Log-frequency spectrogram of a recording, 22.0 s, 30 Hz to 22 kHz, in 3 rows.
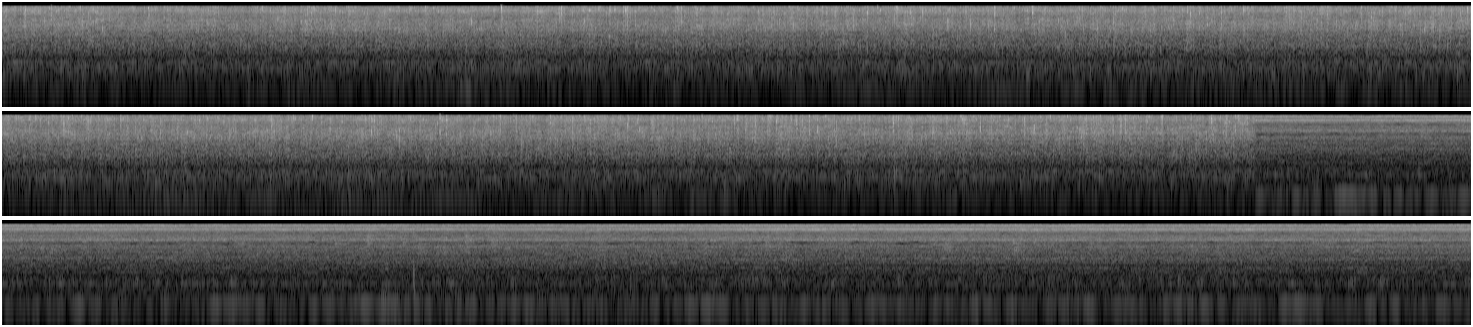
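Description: Stew chicken sizzling and bubbling in the pot, a dense steady hiss. About 13 to 14 seconds in it drops suddenly to a quieter steady hiss with a low hum.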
